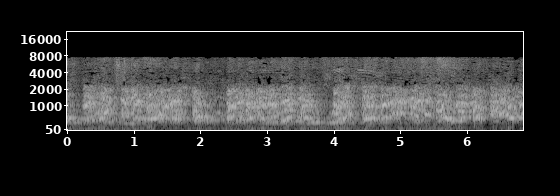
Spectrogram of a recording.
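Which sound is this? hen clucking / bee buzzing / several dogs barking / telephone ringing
several dogs barking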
